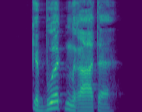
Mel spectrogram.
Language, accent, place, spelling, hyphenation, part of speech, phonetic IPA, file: German, Germany, Berlin, Geburtenrate, Ge‧bur‧ten‧ra‧te, noun, [ɡəˈbuːɐ̯tn̩ˌʁaːtə], De-Geburtenrate.ogg
- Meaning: birthrate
